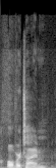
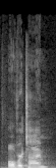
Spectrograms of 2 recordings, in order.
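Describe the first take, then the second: The two takes are said the same way.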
